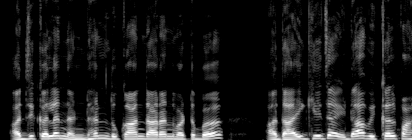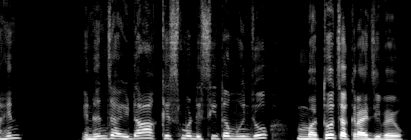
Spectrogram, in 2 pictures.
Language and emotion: Sindhi, surprised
